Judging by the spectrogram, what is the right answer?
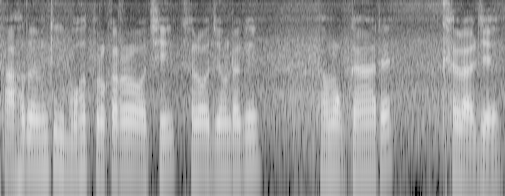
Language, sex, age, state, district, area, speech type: Odia, male, 30-45, Odisha, Subarnapur, urban, spontaneous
